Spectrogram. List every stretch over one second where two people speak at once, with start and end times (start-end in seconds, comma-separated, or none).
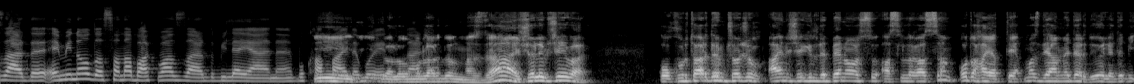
3.1-4.4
